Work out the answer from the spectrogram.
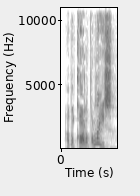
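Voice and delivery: high, soft, put-on threat; mock whiny customer. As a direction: imitate a petulant customer threatening to report. Mimicking a complaining customer.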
